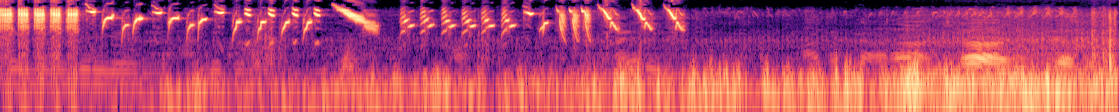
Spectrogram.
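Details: Goldfinch song aimed at stimulating a pet bird: brisk high twittering and rapid chirps for about three seconds, then fading into low rumbling background noise.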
